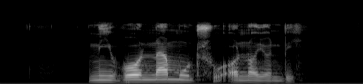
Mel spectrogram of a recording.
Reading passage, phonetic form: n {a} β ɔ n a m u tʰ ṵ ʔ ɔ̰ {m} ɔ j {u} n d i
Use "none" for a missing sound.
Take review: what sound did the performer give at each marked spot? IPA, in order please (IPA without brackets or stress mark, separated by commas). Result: i, n, ɔ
